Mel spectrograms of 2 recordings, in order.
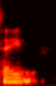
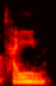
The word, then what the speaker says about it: Taim: There's Mazrim Tame or Taim as uh, is supposed to be pronounced and uh, And that's very unusual.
